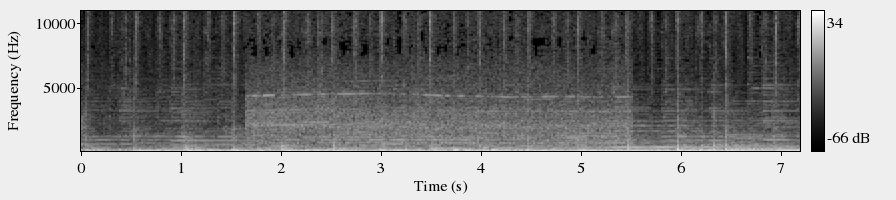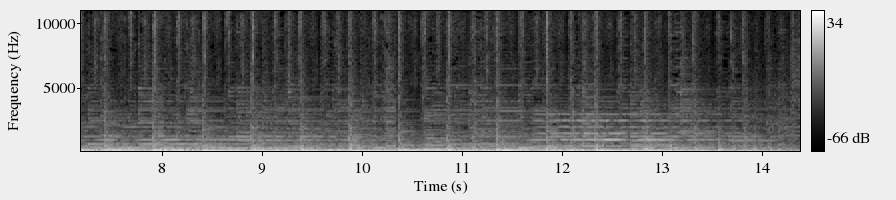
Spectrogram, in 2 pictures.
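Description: A wooden bedside table is hand-sanded with continuous close scraping and rubbing, rasping rhythmically over a steady low hum, with a brighter gritty stretch early on.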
